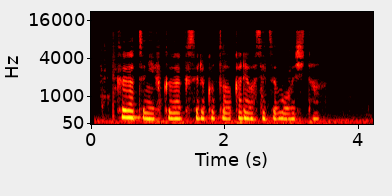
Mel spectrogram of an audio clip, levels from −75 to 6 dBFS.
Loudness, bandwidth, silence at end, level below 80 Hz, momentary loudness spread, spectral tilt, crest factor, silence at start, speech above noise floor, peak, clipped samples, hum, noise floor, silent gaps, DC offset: -24 LUFS; 11.5 kHz; 0.1 s; -46 dBFS; 11 LU; -5.5 dB/octave; 18 dB; 0.1 s; 24 dB; -6 dBFS; under 0.1%; none; -47 dBFS; none; under 0.1%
